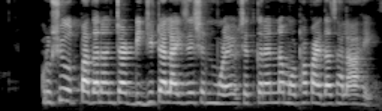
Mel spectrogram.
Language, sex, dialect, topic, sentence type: Marathi, female, Standard Marathi, agriculture, statement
